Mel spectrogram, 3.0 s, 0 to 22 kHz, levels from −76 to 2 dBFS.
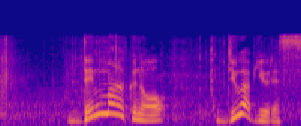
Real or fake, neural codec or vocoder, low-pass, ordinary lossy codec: fake; codec, 16 kHz, 8 kbps, FunCodec, trained on LibriTTS, 25 frames a second; none; none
